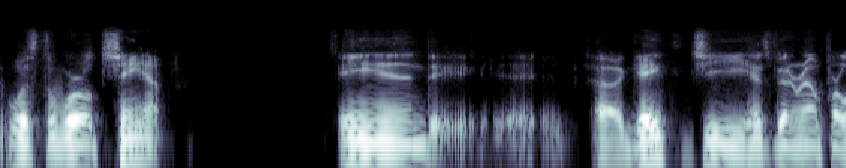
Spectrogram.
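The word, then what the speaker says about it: Gaethje: The main event, which is is it Justin or Dustin Gaeth G is how you say his name.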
